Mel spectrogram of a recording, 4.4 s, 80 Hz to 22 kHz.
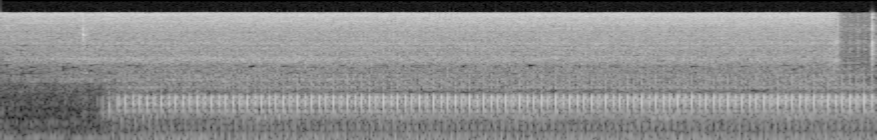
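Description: Small tankless airbrush compressor running steadily under load as air flows out through the held-open airbrush, set at 30 psi. The steady sound with its hiss of escaping air starts about half a second in.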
